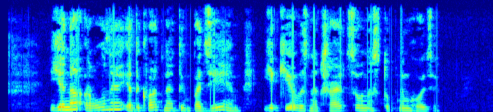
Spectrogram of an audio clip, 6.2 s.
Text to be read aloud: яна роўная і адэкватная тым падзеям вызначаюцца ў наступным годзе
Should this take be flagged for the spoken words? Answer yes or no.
yes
